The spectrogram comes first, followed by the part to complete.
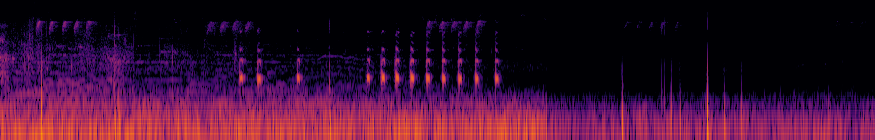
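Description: A small bird singing: a short, quick run of high chirps, repeated about every two seconds. Background music plays under it and fades out about five and a half seconds in.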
